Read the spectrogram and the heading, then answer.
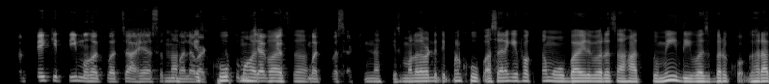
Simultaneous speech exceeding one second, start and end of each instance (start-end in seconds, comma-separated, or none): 1.7-3.1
